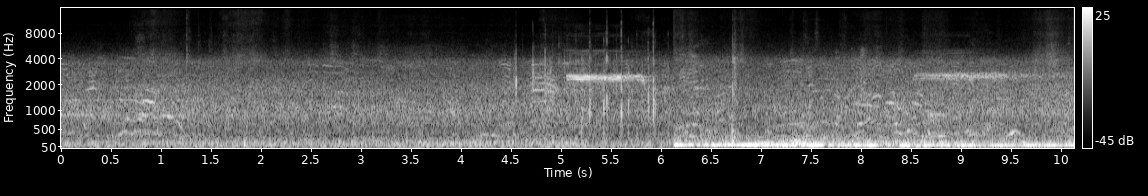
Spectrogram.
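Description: Spectators talking around a football ground, with two short, steady umpire's whistle blasts about five and nine seconds in. A steady low hum comes in about six seconds in and stays.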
